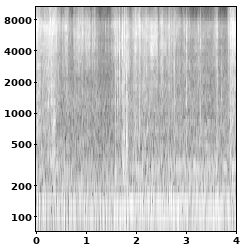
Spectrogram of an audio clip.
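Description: Rustling and handling noise with a few sharp clicks as things are picked up close to the microphone, over a steady low background hum.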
